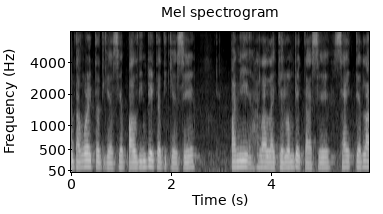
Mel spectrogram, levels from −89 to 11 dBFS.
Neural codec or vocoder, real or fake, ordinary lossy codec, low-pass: codec, 16 kHz, 4 kbps, FreqCodec, smaller model; fake; none; none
